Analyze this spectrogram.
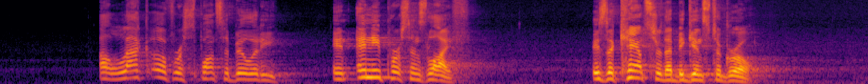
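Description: A young man speaks with animation into a microphone.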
